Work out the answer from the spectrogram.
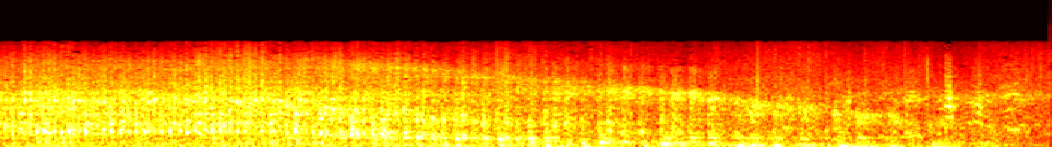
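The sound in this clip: A car engine sputters as it runs out of gas, with a rough, uneven idle of low throbbing pulses that grows slightly weaker toward the end.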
